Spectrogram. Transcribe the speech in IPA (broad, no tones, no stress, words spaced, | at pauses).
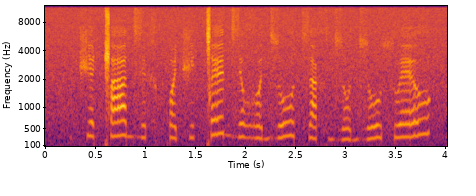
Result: t͡ʃɛǁad͡zɪx qʷɪt͡ʃɪǀɛd͡zɪ ʁʷɪd͡zot͡saxd͡zo d͡zo sʷɛo̯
